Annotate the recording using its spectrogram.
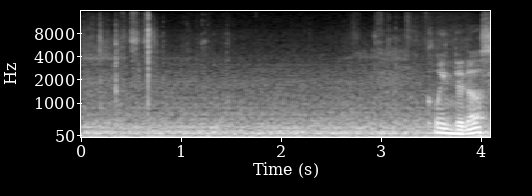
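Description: Playing cards rustle and slide as hands shuffle them.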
